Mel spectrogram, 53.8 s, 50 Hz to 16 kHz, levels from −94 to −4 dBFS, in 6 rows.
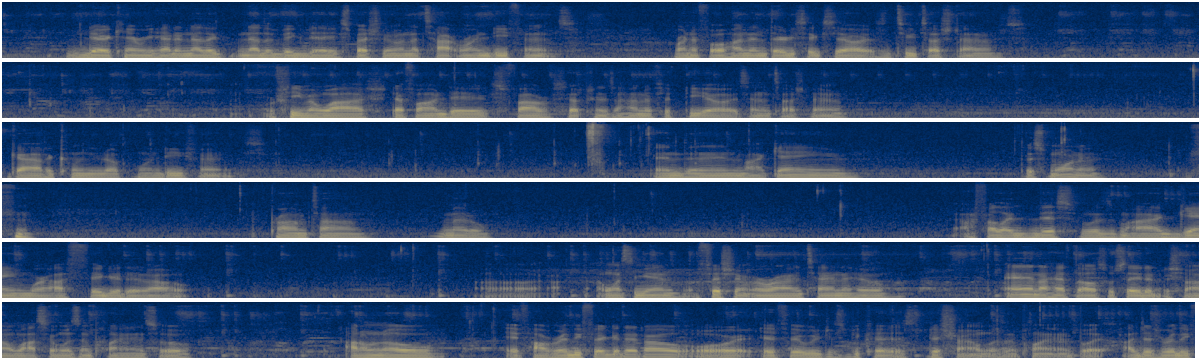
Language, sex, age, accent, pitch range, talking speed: English, male, 20-39, American, 90-95 Hz, 110 wpm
